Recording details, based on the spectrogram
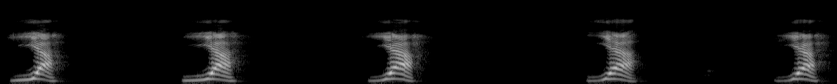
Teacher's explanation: तो और लास्ट है ई वाला हिस्सा जो हुरूफ शजरिया है, जहाँ से जीम निकलता है, जहाँ से शीन निकलता है, वहाँ से या निकलता है, यानी सेंटर ऑफ द जुबान के सेंटर पार्ट से और ऊपर के तालू से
